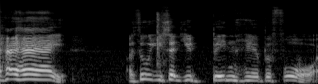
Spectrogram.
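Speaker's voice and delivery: high, loud hey hey hey of a bar quarrel; loud mock call-out. Garbage man hollering across the bar, loud and high. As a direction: shout them down in a bar.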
